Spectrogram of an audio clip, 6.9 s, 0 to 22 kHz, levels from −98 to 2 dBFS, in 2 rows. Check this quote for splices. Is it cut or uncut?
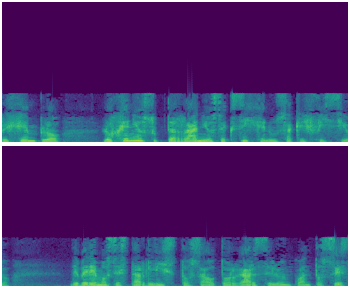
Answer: uncut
